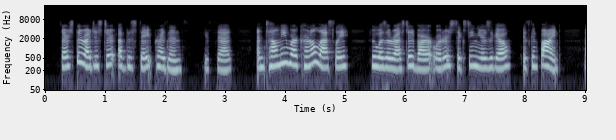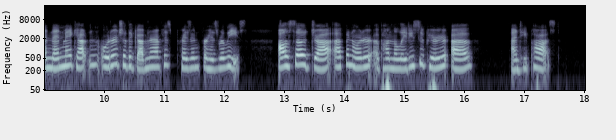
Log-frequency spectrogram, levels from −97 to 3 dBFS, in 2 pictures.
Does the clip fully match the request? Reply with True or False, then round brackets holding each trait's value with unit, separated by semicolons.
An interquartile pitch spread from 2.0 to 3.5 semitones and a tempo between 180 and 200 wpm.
True (2.9 semitones; 185 wpm)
